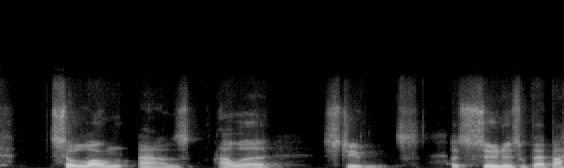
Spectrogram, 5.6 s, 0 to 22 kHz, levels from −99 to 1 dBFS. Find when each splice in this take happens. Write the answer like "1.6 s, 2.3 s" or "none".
2.0 s, 4.5 s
